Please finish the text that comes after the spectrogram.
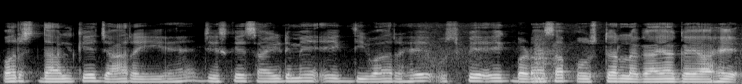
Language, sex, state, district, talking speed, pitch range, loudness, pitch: Hindi, male, Himachal Pradesh, Shimla, 160 wpm, 130-150 Hz, -15 LUFS, 135 Hz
